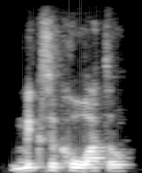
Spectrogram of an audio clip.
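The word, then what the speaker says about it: Mixcoatl: The mask is based off of, I'm going to try and pronounce this, Mixacoatl.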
